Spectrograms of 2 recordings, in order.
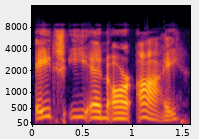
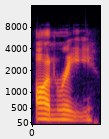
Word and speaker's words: Henri: with him and his C-Pan, whose name is Henri, and to me that's Henri. That's French spelling. So Yeah. the whole time I read it, I pronounced it Henri, but in the movie they just call him Henry, and that actually bothers me.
